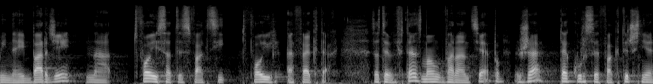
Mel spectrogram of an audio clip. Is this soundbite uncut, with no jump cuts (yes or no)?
no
